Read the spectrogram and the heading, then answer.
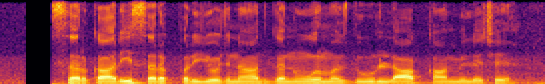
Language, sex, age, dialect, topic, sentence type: Magahi, male, 18-24, Northeastern/Surjapuri, banking, statement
